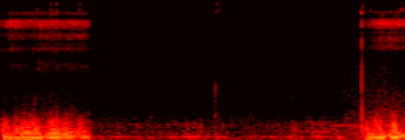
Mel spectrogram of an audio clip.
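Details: Dog snoring loudly while asleep: deep low rumbling snores at the start and again at the end, with a quiet breathing pause between them.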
